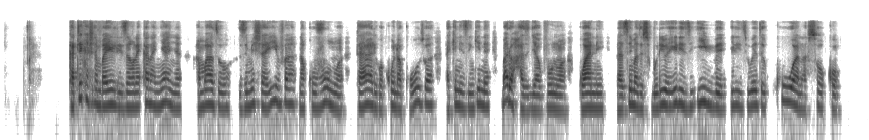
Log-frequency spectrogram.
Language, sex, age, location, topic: Swahili, male, 25-35, Dar es Salaam, agriculture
